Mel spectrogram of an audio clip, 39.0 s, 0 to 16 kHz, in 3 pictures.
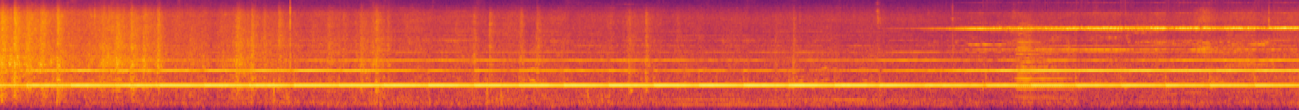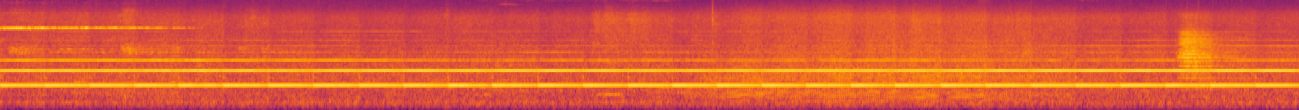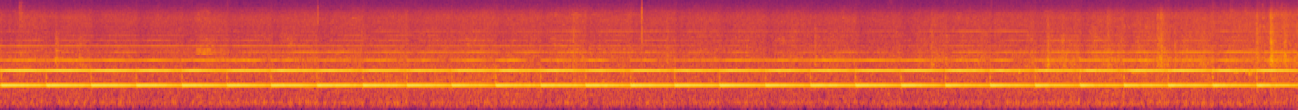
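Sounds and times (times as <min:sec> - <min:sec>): level-crossing warning bell ringing: 0:00.0 - 0:38.9.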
